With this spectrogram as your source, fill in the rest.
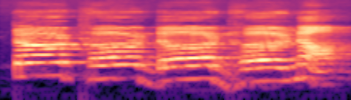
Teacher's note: इन व्यंजनों को उच्चारण करते समय हमारी जो जीभ है वह दोसे की तरह पीछे की ओर घूम जाती है, इसलिए इन्हें मूर्धन्य कहा जाता है।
